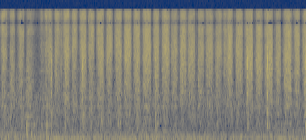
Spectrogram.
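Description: A gloved hand scrubs the wet pile of a dark grey carpet car floor mat, laid flat on a table, back and forth with a stiff green-bristled hand brush. The result is a steady, fast run of rough, bright scratching strokes over a low rumble, with no pauses between strokes.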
